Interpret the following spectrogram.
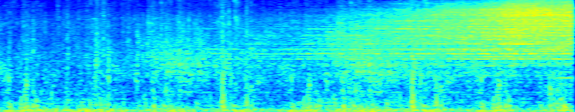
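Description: Deep, steady rumbling drone with scattered irregular knocks, and a rising hiss-like swell near the end that leads into music: the opening sound bed of a documentary score.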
